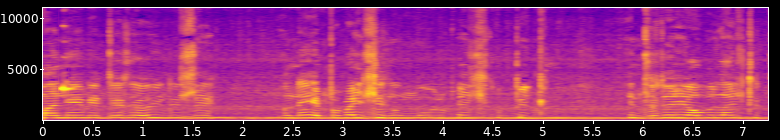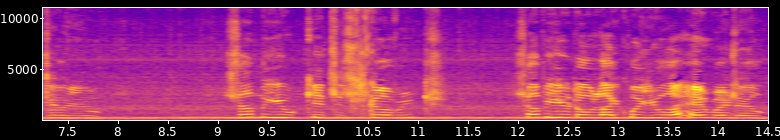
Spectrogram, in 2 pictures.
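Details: Adult speaker; dysarthria (cerebral palsy).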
